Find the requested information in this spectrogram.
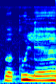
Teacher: کاف کو پتلا رکھنا ہے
